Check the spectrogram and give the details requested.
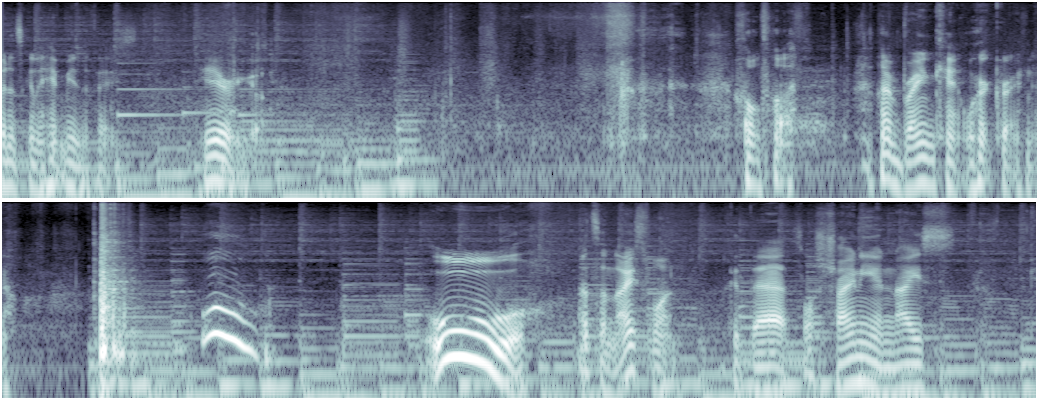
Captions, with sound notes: and it's going to hit me in the face. Here we go. (laughs) Hold on, my brain can't work right now. (pan slamming onto cutting board) Whoo! Ooh, that's a nice one. Look at that, it's all shiny and nice.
